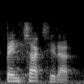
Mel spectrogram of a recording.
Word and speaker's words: Pencak Silat: Pencak Silat.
